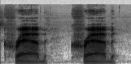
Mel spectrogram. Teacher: that you're you're getting that voiced sound so it's not it's making sure that it's voiced at the same time you're making that b sound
